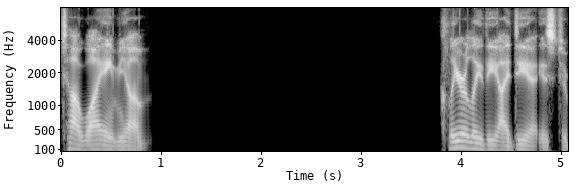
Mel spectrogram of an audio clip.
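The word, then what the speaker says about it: tayammum: which case it is called tammim pronounced Hawaii meow clearly the idea is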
